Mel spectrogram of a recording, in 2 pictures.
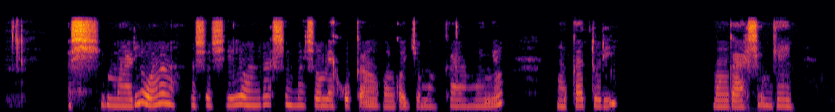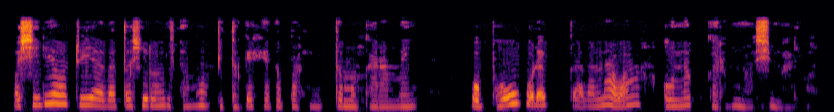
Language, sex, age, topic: Oshiwambo, female, 25-35, finance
